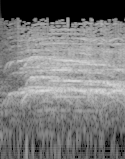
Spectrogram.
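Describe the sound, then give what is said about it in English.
An audience of cat people cheers and shouts together when called on, in a steady, loud roar of many overlapping voices, sustained for a couple of seconds without any single speaker standing out. “All right, you guys, you guys, cat people, this is your opportunity. Let me hear the cat people.”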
